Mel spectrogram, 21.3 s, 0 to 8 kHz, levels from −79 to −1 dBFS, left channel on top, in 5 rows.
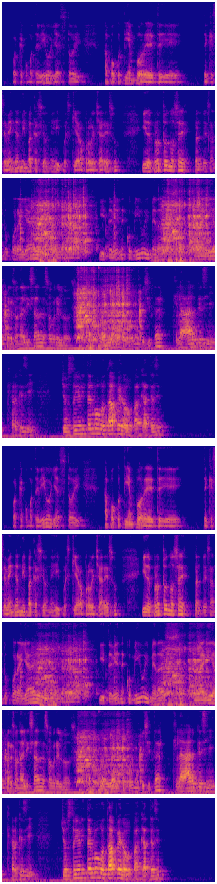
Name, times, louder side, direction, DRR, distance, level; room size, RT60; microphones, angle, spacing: voice 1, 0.2-1.9 2.2-3.6 4.1-10.1 10.5-14.2 14.5-16.0, right 2 dB, 35° right, 0.4 m, -33 dB
Engine, 8.9-10.8 11.7-12.9 14.2-15.6 16.3-16.4, left 4 dB, 35° left, 0.4 m, -27 dB
voice 2, 16.2-17.7 18.2-20.2, right 4 dB, 80° right, 0.7 m, -25 dB
3.6 x 3.3 x 3.8 m
head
